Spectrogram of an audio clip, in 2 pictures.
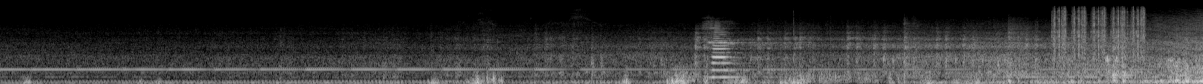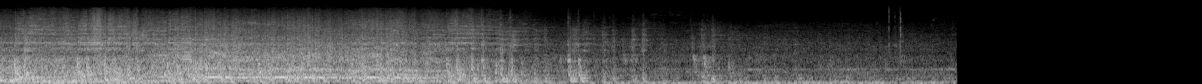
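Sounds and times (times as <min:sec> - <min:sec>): train rumble: 0:02.6 - 0:21.6
train horn blast: 0:04.3 - 0:07.7
wheels clacking over rail joints: 0:04.6 - 0:21.2.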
